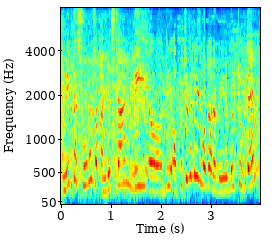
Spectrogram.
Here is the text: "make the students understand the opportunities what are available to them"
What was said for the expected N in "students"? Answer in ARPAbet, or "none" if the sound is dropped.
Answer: none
